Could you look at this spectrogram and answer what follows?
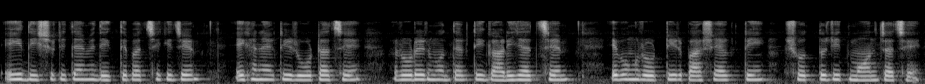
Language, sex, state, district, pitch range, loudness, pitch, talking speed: Bengali, female, West Bengal, Dakshin Dinajpur, 210-225 Hz, -19 LUFS, 215 Hz, 175 wpm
